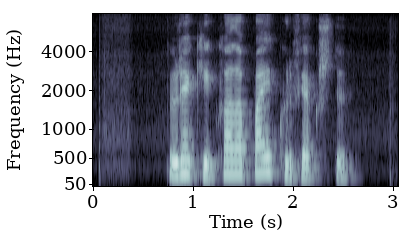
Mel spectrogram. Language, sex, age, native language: Icelandic, female, 10, Icelandic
